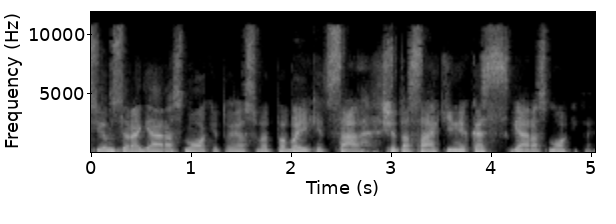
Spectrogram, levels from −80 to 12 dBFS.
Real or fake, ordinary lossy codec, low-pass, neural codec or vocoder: real; AAC, 32 kbps; 10.8 kHz; none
